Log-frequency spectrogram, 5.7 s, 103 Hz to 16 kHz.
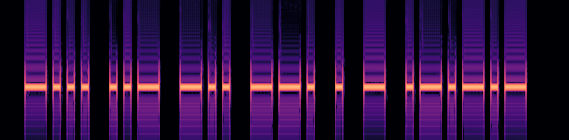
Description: Morse code, heard as a keyed tone, about 17 wpm, 700 Hz. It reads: BUDGET.
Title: Sentences from Top 1200 Words 17wpm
